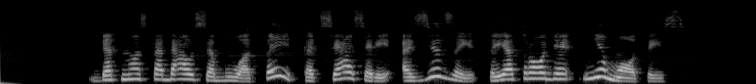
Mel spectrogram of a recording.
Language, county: Lithuanian, Klaipėda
